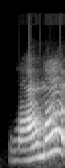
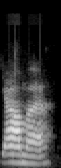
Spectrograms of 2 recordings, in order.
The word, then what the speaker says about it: llama: that includes alpaca uh llama or the correct way to say it would be Yama right right we don't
